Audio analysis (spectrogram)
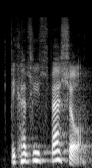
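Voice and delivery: high-pitched, imitated mother's awkward answer; hesitant mother. Mother responding to her child in the grocery line, hesitantly. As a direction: pitch it up like a parent delicately explaining. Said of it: "I can hear the hesitation in her voice".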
